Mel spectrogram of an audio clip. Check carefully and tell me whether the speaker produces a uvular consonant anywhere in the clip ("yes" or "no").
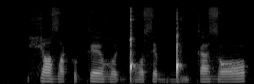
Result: yes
